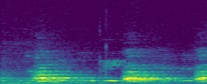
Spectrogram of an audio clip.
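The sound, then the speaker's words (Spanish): Faint yapping of a small, agitated dog: a few short, bright bark bursts spaced across the moment, low in level. “Uy, no, ese perrito sí. Hoy está alborotado.”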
